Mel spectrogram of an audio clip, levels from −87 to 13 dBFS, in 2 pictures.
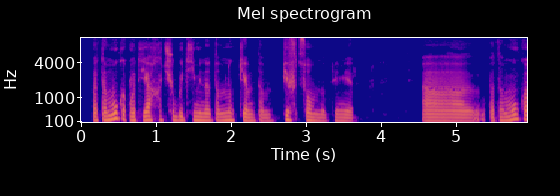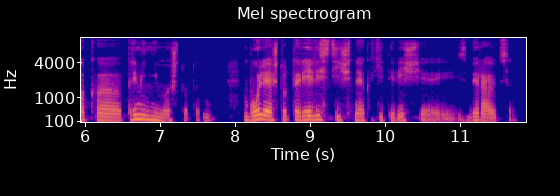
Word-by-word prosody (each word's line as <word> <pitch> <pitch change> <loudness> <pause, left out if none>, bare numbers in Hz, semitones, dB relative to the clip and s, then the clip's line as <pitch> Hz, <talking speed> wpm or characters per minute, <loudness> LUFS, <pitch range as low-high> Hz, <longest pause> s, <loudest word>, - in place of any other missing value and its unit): по 150 - 0
тому 160 +8 +4
как 180 -6 -2
вот 145 0 -1
я 155 +1 +3
хочу 150 0 -5
быть 145 +1 -4
именно 140 -2 0
там, 135 +1 -3
ну, 145 -1 -1
кем 130 -3 -1
там, 125 0 -9
певцом, 145 -5 -1
например, 125 -1 -7 0.9
а 125 -1 -1 0.2
по 130 - -6
тому, 140 +8 0
как, 160 -4 -1
э, 135 -2 +2
применимо 160 -8 +3
что-то, 130 -2 -10
м, 125 +1 -14 0.4
более 160 +3 +8
что-то 155 +1 0
реалистичное, 155 -3 +2
какие-то 140 -1 -9
вещи 135 +1 -6
избираются. 135 - -3
140 Hz, 140 wpm, -27 LUFS, 130-155 Hz, 0.9 s, более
